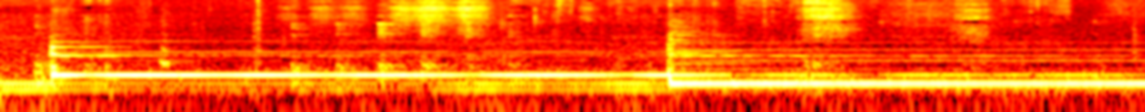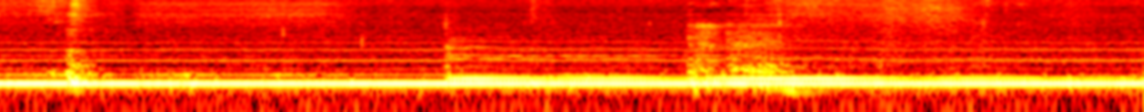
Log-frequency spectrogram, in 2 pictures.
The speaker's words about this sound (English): Wait, we're going back into turning the volume knob on the gong.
